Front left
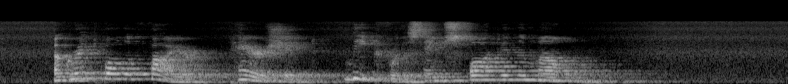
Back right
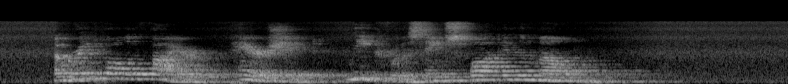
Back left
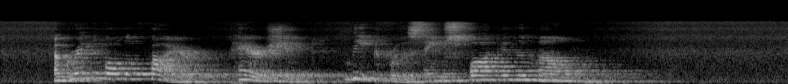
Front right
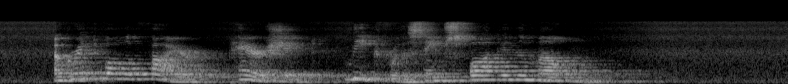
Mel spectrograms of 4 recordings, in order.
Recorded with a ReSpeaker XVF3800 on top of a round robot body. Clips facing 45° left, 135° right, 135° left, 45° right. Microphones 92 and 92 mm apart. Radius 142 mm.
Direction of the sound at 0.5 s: 65° left.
